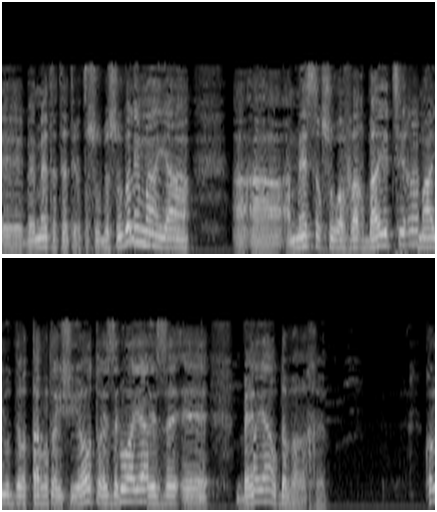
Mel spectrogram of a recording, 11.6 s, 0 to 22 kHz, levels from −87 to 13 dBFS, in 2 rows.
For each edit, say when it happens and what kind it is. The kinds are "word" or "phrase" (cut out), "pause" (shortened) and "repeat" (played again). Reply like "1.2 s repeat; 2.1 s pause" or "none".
1.1 s word; 1.7 s word; 5.5 s word; 6.4 s word; 7.3 s word; 7.7 s word; 9.1 s word; 9.5 s word

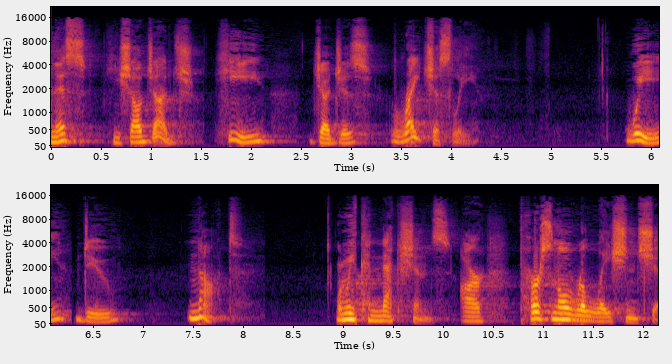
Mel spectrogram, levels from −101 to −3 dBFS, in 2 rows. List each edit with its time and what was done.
1.5 s pause; 6.3 s pause; 8.2 s pause; 9.1 s phrase

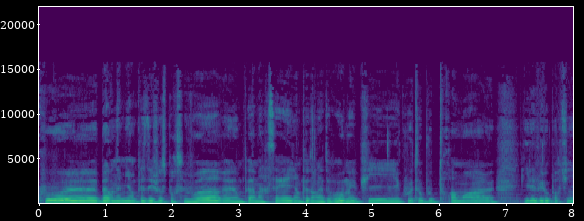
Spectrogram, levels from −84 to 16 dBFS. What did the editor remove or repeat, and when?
none

